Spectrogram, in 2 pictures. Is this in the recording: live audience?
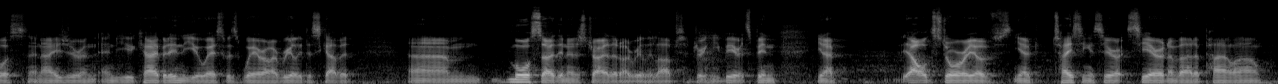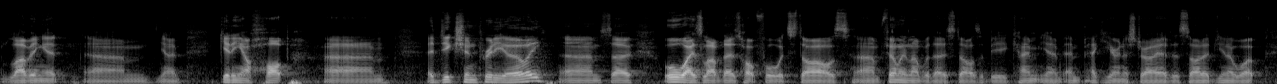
yes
